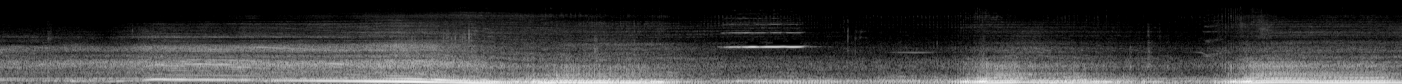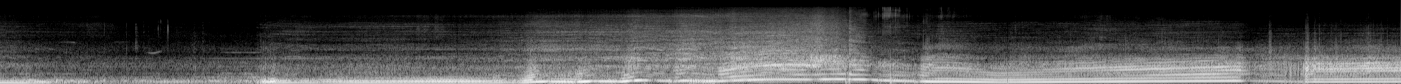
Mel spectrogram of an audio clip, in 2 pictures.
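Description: Renault Clio RS's 2.0-litre four-cylinder engine, on a Group N exhaust with the catalyst removed, driven hard. The engine note climbs under acceleration and falls away many times, with sudden dips at gear changes and long falling sweeps as the car goes past.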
